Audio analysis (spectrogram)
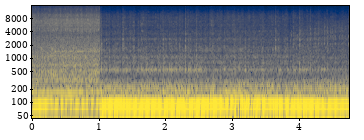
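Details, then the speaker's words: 1985 Chevy Corvette C4 with Hooker Super Competition headers and Super Turbo mufflers; deep, steady V8 burble, even and settled with no knocks or misses, running pretty decent; normal idle. "it sounds like it's running pretty decent right now"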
